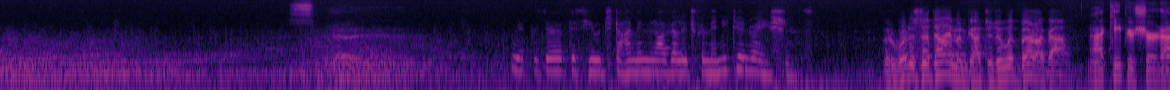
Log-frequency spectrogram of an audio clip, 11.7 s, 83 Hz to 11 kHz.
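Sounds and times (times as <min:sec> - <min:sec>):
jet aircraft flying overhead: 0:00.0 - 0:05.4
speech: 0:05.1 - 0:08.2, 0:08.8 - 0:11.6.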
